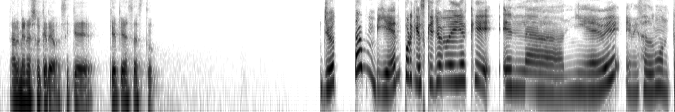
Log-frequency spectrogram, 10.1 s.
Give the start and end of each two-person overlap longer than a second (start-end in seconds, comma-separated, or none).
none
